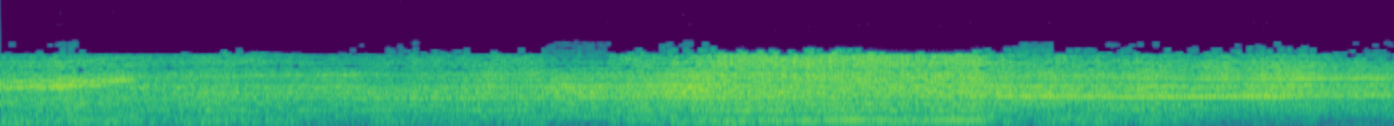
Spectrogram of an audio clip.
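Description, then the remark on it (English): An airplane engine with engine trouble drones continuously over the open ocean, running rough and uneven, swelling slightly louder partway through before easing back. No voices, just the steady mechanical roar. “Engine trouble.”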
